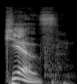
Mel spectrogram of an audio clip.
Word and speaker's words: Kiev: So Kiev is Russian and Kyiv is Ukrainian or something like that.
